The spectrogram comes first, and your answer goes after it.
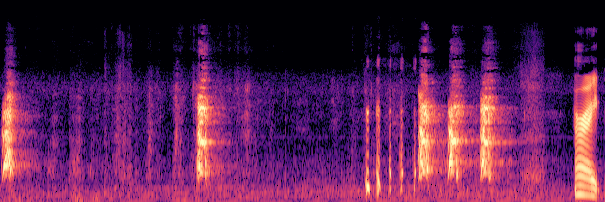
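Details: Sharp, short barks come in scattered bursts from a Cardigan Welsh Corgi playing in the snow, with a rising yelp at the end; a woman's voice is heard between the calls.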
